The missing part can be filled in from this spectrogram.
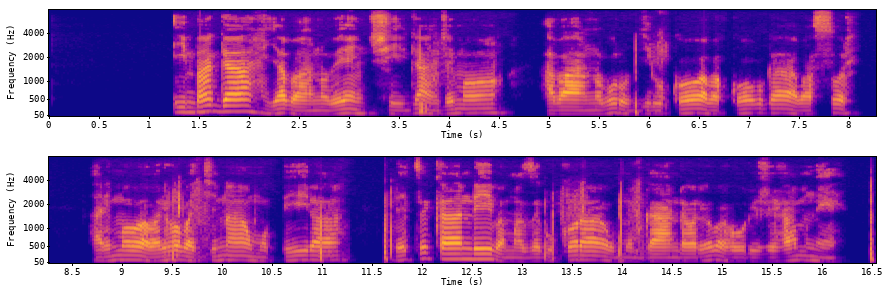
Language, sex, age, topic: Kinyarwanda, female, 36-49, government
